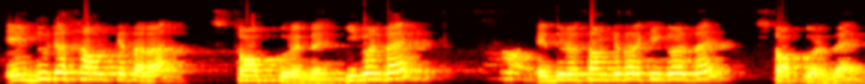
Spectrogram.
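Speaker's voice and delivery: ordinary talk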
